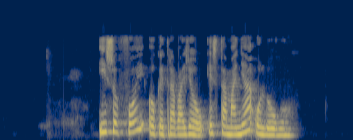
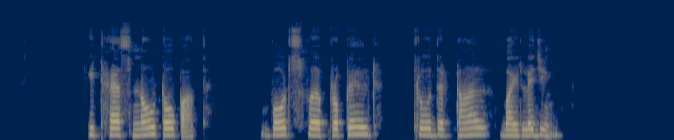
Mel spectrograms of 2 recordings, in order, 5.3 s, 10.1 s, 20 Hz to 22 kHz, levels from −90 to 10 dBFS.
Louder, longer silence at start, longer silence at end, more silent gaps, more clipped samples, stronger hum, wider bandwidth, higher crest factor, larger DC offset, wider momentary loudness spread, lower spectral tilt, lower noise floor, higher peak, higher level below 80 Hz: first, -12 LUFS vs -25 LUFS; first, 1.5 s vs 1.35 s; second, 0.9 s vs 1.7 s; neither; neither; neither; second, 7.6 kHz vs 9.8 kHz; about the same, 14 dB vs 18 dB; neither; second, 5 LU vs 11 LU; about the same, -6 dB/octave vs -6.5 dB/octave; second, -86 dBFS vs under -90 dBFS; first, 0 dBFS vs -8 dBFS; first, -58 dBFS vs -76 dBFS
